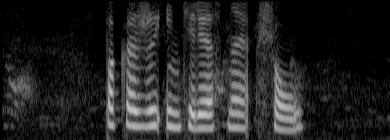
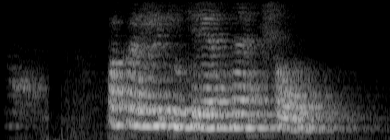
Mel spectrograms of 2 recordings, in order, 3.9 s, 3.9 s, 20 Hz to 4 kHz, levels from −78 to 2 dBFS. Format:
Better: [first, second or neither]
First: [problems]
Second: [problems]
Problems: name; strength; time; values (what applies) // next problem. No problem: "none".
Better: first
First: none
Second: noise reduction (neural separator model SepFormer DNS4)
